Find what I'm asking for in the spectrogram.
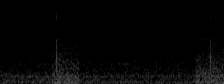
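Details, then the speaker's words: Two faint, brief pops a little over a second apart, shoulder joint popping during light 5 lb dumbbell lateral raises by a man with a previously broken AC joint and shoulder tightness. "Now you can hear my shoulder popping if the mic is picking it up."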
